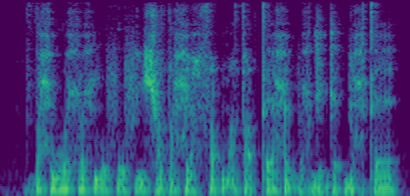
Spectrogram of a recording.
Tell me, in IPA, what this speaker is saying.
dˤɨħwo ħoħmofofi xidˤɪħiħ sˤɨʔmotˤɨʔ tʼɛħɨboħɡɪ ɡɛʔbiħtʼɛ

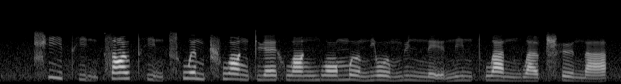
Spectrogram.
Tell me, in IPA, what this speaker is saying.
t͡ɕʰi˥˨t̪ʰḭ˨˩ŋ t͡sɑ˦ʊ̯t̪ʰḭ˨˩nt͡sʰwə˥˨nʈ͡ʂʰwɑ˥˨ŋ t̪ɥɛ˦xwɑ˦ŋmwɔ˦ mɤ˥˨n̪jo˥˨ʊ̯my˥˨n n̪ḛ˨˩ɪ̯n̪i˥˨nt̪ʰwa˥˨n mwä˨˦ʈ͡ʂʰɻ̩˥˨n̪ä˨˦

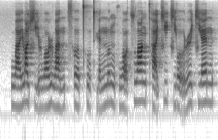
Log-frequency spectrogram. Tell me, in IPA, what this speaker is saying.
wa˧˥ɪ̯ɻɑ˧ʊ̯ɕḭ˨˩ɻwɔ˧˥ ɻwa˧˥n t͡sʰɤ˧˥t̪ʰṵ˨˩t̪ʰɥɛ˦nn̪ɤ˥˩ŋ xwɔ̰˨˩t͡swɑ˥ŋ t̪ʰä̰˨˩t͡ɕi˥t͡ɕjo̰˨˩ʊ̯ ɻɻ̩˥˩t͡ɕjɛ˥n

